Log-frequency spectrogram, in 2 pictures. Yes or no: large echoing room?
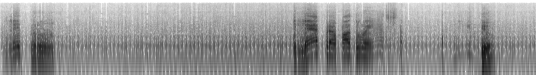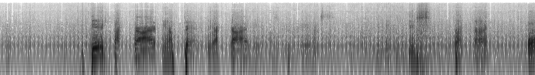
yes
